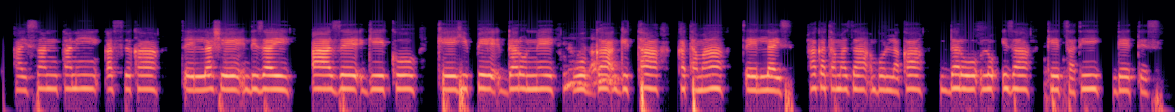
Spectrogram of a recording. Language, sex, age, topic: Gamo, female, 36-49, government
